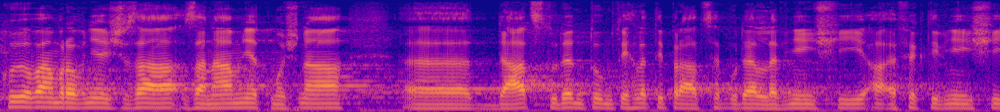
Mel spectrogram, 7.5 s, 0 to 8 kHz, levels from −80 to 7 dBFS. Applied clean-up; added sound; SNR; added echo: none; none; none; none.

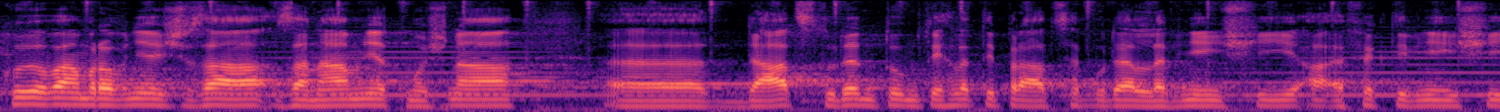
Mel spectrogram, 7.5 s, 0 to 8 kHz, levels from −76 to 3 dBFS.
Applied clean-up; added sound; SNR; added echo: none; Rattle (instrument) + Wind instrument, woodwind instrument; 18 dB; none.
